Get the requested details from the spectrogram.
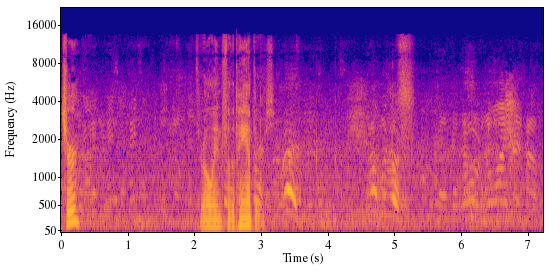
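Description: Young men shout to each other across an outdoor field.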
